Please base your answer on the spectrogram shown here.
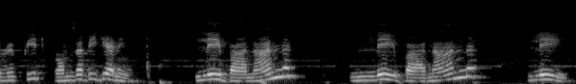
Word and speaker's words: bananes: What is the silent letter here? S. Bravo, because it's the last letter. Mark it in your book, please. S here is silent letter.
